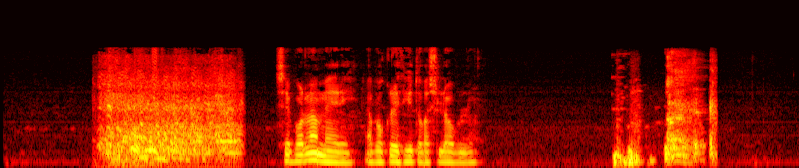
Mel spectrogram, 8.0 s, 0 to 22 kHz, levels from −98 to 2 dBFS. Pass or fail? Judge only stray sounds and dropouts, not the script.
fail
